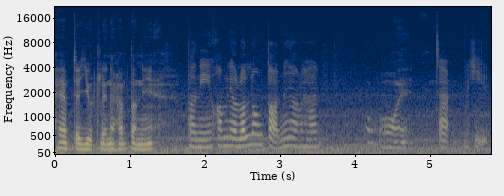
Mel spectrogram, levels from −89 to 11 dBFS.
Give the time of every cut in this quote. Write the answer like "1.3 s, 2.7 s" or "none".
none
